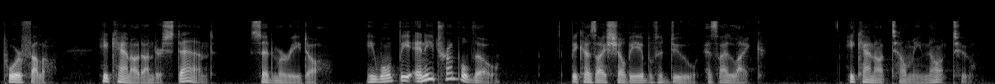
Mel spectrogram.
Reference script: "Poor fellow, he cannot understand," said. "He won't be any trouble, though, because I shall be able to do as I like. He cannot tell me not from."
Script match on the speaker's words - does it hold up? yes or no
no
